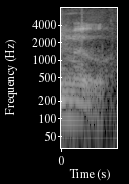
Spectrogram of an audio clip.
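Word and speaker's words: MØ: So it's Mo is how people pronounce it. – Mo. – Yeah. But it's actually Moo. – Moo. – Because she's Danish.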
